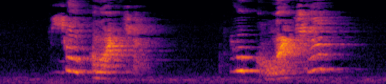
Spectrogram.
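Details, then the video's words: Pet Congo African grey parrot talking, mimicking human voices: two short, word-like phrases about two seconds apart, with human-sounding vowels in a quiet room. "Talking Grey Parrot"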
